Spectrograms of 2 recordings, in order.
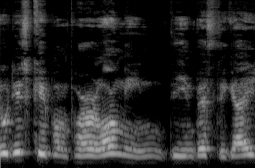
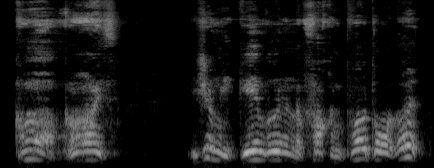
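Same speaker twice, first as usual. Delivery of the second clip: soft, murmured, under-the-breath mutter; 4 semitones higher, 4 dB quieter than usual. Describing the laid-back CEO walking past, the speaker imitates his muttered aside. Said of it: "quietly say under his breath".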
